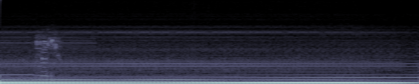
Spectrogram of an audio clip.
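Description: The final chord of a rock song ringing out on guitar and bass as one low, sustained note. It dies down, swells again about halfway through, and begins to cut away at the very end. A brief scratchy sound comes about half a second in.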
